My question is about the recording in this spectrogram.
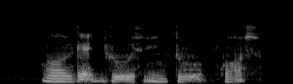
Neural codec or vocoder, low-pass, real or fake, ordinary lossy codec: vocoder, 22.05 kHz, 80 mel bands, HiFi-GAN; 7.2 kHz; fake; none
